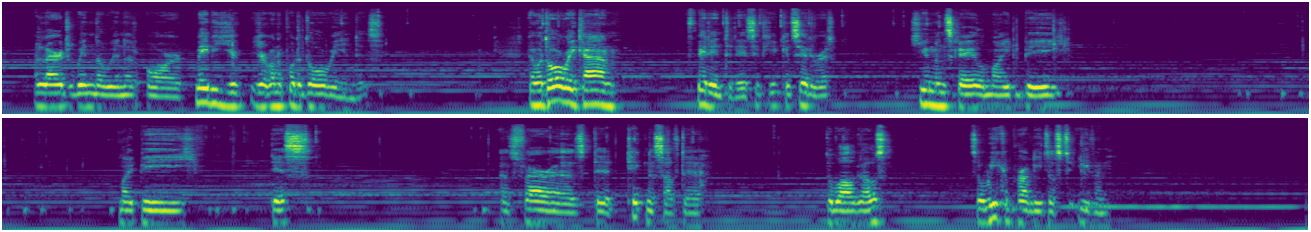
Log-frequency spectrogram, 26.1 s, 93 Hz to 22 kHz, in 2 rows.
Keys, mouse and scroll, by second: 3.4-10.5 shift+middle drag, 10.5 shift+a, 12.8-13.8 middle drag, 13.8 s, 15.4-15.8 middle drag, 15.8 s, 18.6 click, 19.4-21.4 middle drag, 21.4 click, 21.9-23.8 scroll up 1, 23.8 ctrl+r, 24.3-24.8 scroll up 1, 24.8-26.1 scroll down 2.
